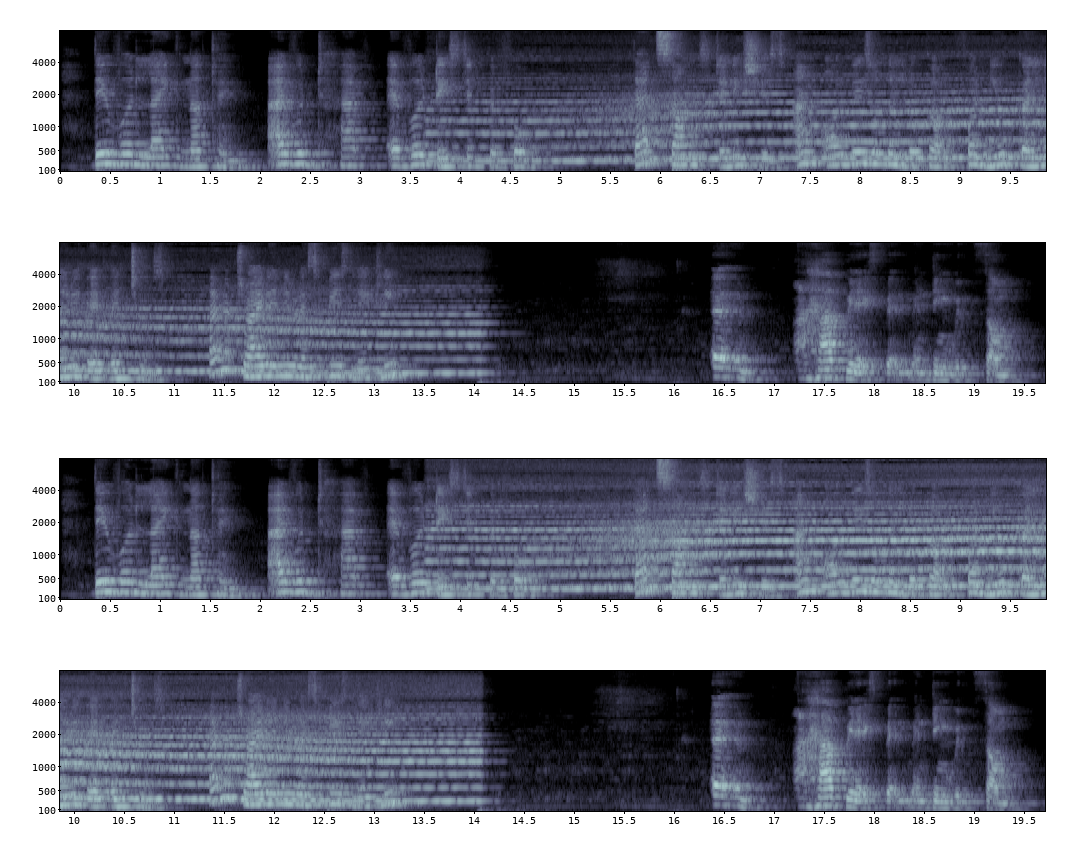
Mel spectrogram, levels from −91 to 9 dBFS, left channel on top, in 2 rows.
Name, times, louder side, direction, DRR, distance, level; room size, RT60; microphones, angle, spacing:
voice 1, 0.3-4.7 5.7-10.9 11.3-13.3, equal, 5° right, 2 dB, 1.2 m, -27 dB
sound 1, 3.6-14.1, right 6 dB, 55° right, 0.4 m, -27 dB
voice 2, 16.4-16.8 17.2-19.3, right 1 dB, 30° right, 0 dB, 0.9 m, -26 dB
16.0 x 6.2 x 2.2 m, 0.67 s
head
